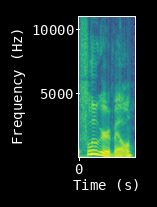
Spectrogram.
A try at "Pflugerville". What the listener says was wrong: You don't pronounce the P? The P is silent? Pflugerville.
